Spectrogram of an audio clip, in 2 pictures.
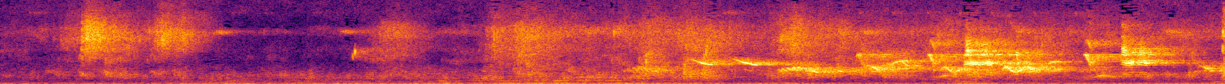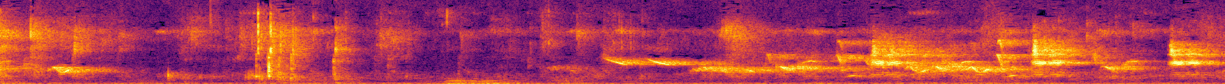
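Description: Wild birds chirping and singing in two bouts of quick high notes, the first starting about two seconds in and the second from about nine seconds to near the end.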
